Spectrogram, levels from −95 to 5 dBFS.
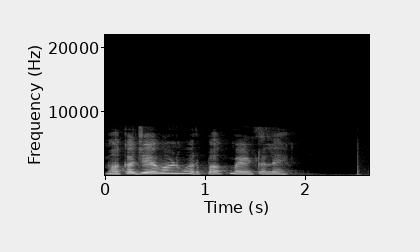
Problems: low volume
